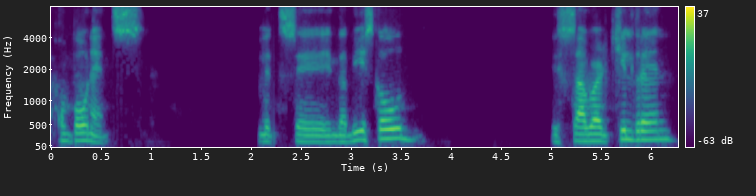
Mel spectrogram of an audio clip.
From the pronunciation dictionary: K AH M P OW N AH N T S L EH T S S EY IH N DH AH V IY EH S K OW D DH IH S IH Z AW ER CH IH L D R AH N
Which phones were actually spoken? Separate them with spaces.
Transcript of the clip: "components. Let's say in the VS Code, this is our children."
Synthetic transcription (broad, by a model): K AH M P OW N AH N T S L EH T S S EY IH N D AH B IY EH S K OW D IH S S AW ER CH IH L D R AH N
